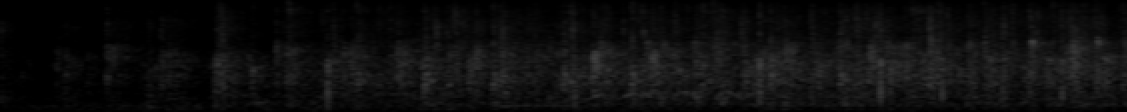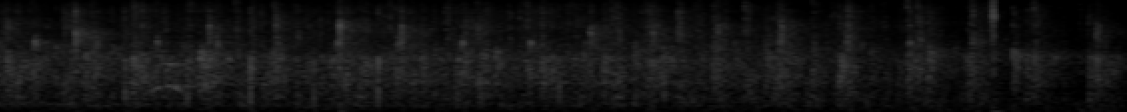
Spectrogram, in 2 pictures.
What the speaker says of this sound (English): Please stand at this time for a round of applause.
